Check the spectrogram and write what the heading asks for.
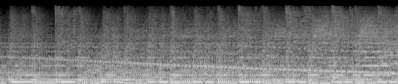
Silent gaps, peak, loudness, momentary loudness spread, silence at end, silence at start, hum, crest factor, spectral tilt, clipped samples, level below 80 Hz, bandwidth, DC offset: none; -2 dBFS; -13 LUFS; 2 LU; 0 s; 0 s; none; 10 dB; -5.5 dB/octave; under 0.1%; -22 dBFS; 17 kHz; under 0.1%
